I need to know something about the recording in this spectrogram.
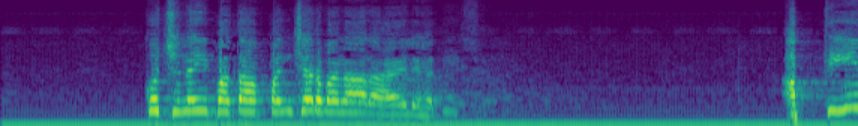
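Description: A man speaks with a chanting voice through a loudspeaker in a large echoing space.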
